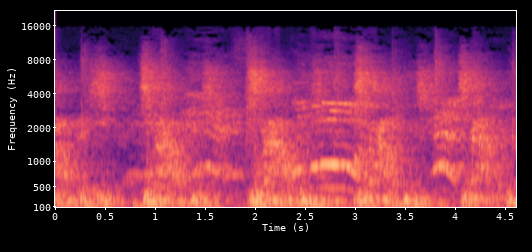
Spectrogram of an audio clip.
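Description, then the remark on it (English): Heavy stamping thuds land in an uneven rhythm, about five loud low impacts, while a man's voice and crowd noise carry on underneath. “And I'm putting away childish man. I'm stamping it.”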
